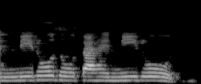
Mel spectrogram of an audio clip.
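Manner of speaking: निरोध with a long, held 'nee' in the first syllable; long first vowel. Shown as a demonstration. Teacher warning it may be asked as a spelling question, निरोध with long ee. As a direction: repeat निरोध carefully as 'nee-rodh', long first vowel. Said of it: "ये शब्द शुद्ध शुद्ध में भी पूछ सकता है".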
